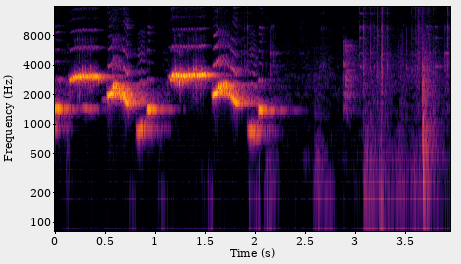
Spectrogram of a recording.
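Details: White-rumped shama song: a short run of clear whistled notes, some steady, some sliding down, over about two seconds, then near silence with faint soft clicks and a brief rustle.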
